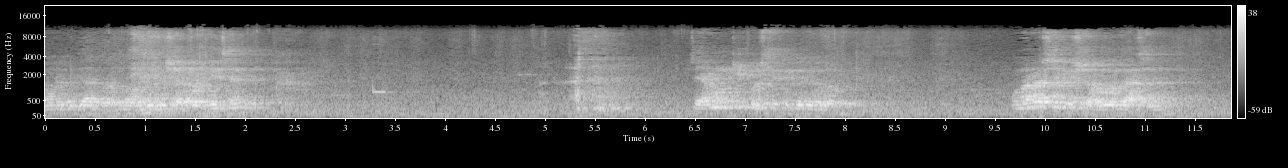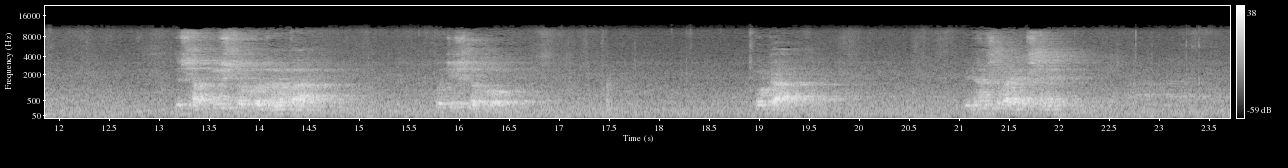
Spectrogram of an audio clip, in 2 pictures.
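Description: A man speaks calmly into a microphone in bursts, in a large echoing hall.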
